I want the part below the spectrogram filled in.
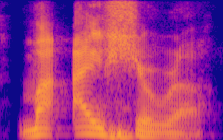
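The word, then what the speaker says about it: מעשר: You can find this in Numbers 18 and 21 and Malachi chapter 3, verses 8 through 10, means 10th in the Hebrew and is pronounced ma'ashara.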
